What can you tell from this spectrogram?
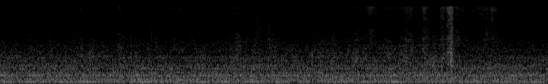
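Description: Faint rustling and handling of a rolled diamond-painting canvas in its plastic protective wrap, with one small click about four and a half seconds in.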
